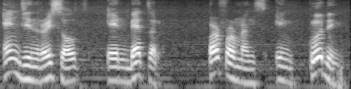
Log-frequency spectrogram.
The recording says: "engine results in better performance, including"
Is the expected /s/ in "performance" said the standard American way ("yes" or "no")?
yes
